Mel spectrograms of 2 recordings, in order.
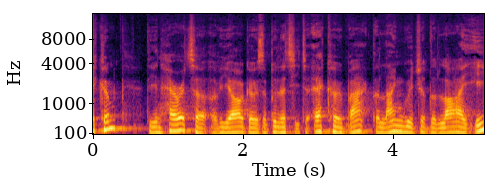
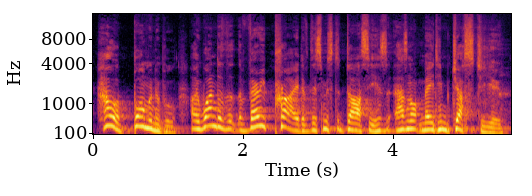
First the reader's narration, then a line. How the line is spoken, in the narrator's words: Elizabeth exclaims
